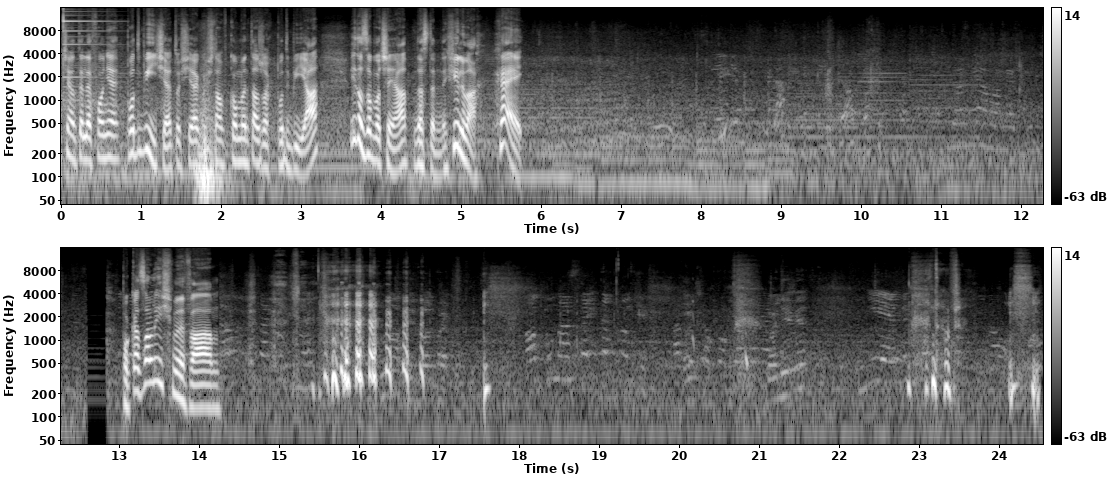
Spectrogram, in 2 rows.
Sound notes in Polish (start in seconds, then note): 14.7 śmiech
